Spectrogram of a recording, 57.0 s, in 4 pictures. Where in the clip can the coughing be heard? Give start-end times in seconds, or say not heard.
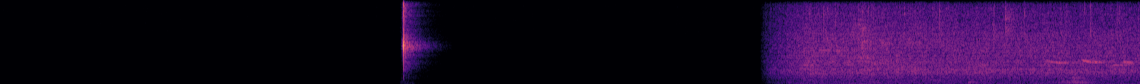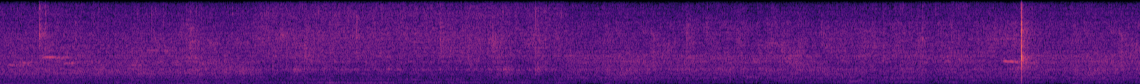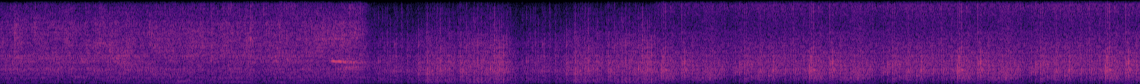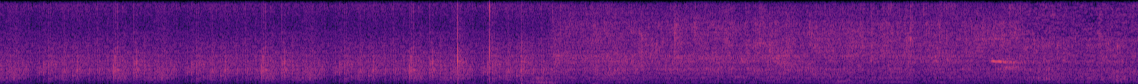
13.1-13.8, 49.1-49.9.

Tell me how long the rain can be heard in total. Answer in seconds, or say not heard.
47 s.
